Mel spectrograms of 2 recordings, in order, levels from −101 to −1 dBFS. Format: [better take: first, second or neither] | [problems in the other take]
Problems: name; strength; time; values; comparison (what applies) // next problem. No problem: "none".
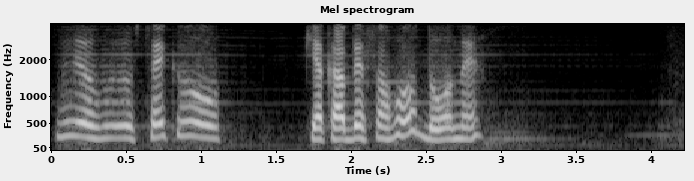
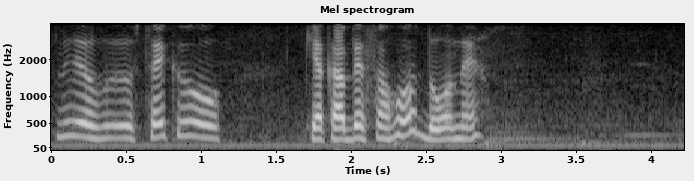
second | noise reduction (neural separator model SepFormer DNS4)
